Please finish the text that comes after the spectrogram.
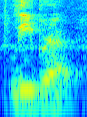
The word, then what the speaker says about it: libre: We are starting to use the French or Spanish word libre. I'm pronouncing it anglicized, as a way of saying free as in freedom, to make it more clear.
